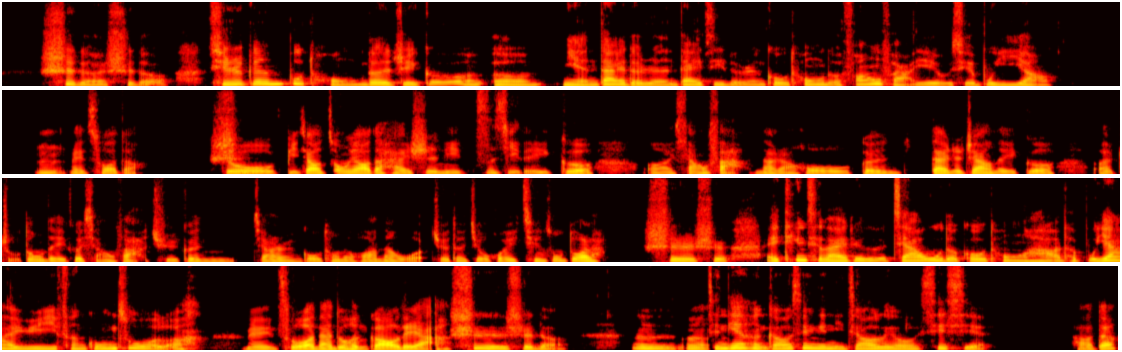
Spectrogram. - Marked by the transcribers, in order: laughing while speaking: "工作了"; chuckle; other background noise
- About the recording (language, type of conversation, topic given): Chinese, podcast, 如何更好地沟通家务分配？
